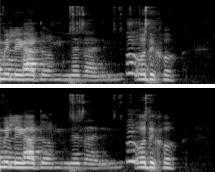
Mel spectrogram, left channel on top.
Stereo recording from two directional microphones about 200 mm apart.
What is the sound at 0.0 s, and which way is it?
Speech, 15° right (ahead or behind).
